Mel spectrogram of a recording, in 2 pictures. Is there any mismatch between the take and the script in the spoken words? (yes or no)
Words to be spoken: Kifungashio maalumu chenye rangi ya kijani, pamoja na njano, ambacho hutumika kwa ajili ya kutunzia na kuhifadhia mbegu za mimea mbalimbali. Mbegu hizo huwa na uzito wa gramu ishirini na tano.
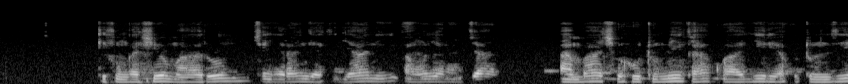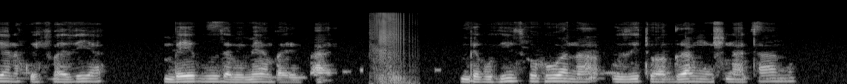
no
